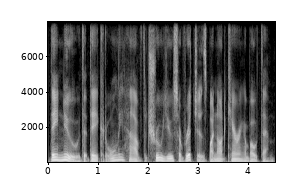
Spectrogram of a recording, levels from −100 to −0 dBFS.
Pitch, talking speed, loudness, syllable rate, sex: 100 Hz, 225 wpm, -20 LUFS, 5.0 syllables/s, male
